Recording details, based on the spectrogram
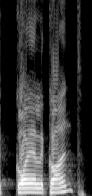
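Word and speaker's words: coelacanth: and salamander Ace so you can pronounce it as a koelkanth you can say silicon okay so that's the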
